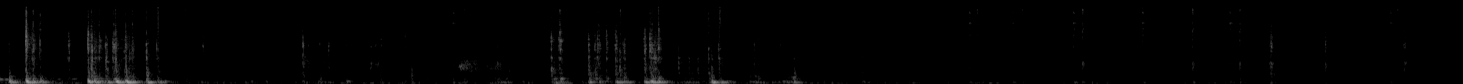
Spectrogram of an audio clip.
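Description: Fingertips type on a black, low-profile plastic computer keyboard with a hollow body resting on a table. Quick, uneven runs of key taps fill the first eight seconds with dull, low thuds topped by crisp, bright clicks. The typing then thins to single, spaced taps with brief silences between them.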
